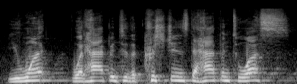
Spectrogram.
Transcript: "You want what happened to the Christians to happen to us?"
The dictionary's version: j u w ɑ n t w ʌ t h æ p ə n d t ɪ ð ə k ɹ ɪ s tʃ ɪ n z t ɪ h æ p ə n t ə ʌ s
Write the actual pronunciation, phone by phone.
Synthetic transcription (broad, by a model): j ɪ w ɑ n t w ʌ t h æ p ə n t ɪ ð ə k ɹ ɪ s tʃ ɪ n z t ɪ h æ p ə n t ə ʌ s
